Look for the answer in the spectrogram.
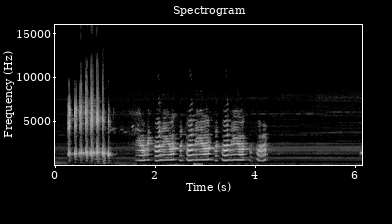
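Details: Talking parrot: a fast burst of about six harsh repeated notes, then a run of speech-like, word-imitating syllables lasting about two and a half seconds before falling silent.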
